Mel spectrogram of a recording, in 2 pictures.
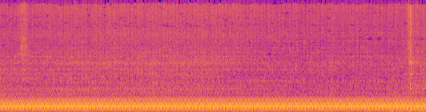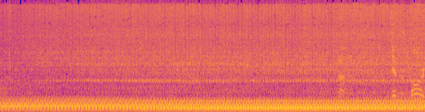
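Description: Car engines idling in a cold setting, a steady loud low hum with a throbbing drone that holds unchanged for the full length, shifting slightly in pitch near the end.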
